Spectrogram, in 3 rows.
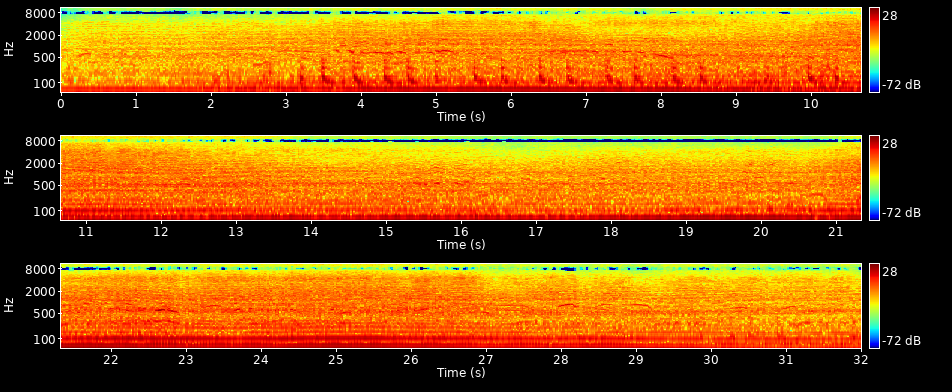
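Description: New Holland 640 diesel tractor engine running hard as it pulls a disc harrow through soil, its steady low note shifting a couple of times. Many voices of a crowd shout and call over it.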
